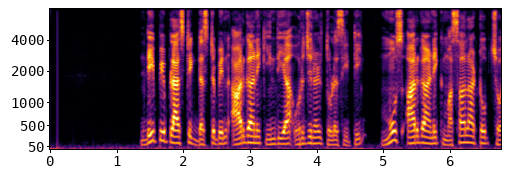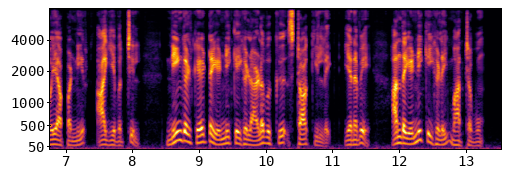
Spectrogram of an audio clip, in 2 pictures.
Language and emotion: Tamil, neutral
